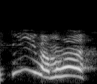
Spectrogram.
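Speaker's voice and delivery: high-pitched mock enthusiasm; imitated eagerness. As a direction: act out a keen volunteer jumping in. Reenacts their eagerness to guide.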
